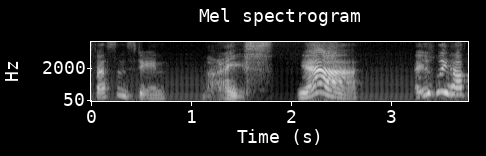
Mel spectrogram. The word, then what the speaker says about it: Fesinstine: You actually are one of the rare ones that got it right. It is Fessenstein.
